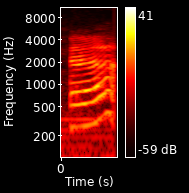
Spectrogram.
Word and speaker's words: Ayr: And yeah, so essentially I am in Air, as I said. A-Y-R is how you spell it, specifically Alva Beach.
